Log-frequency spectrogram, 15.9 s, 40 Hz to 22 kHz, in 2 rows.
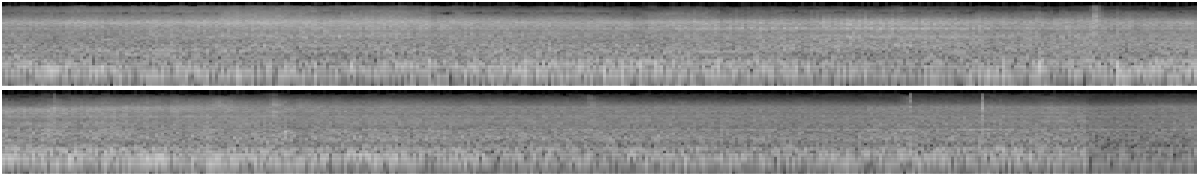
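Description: First ScotRail Class 156 Super Sprinter diesel multiple unit passing slowly at close range, its underfloor Cummins diesel engines running and its wheels rumbling over the track. The sound is loud and steady, dropping suddenly near the end.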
